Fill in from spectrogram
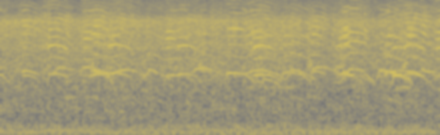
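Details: Seagulls over the sea near Saint Martin island, Cox's Bazar, Bangladesh, recorded aboard a boat: a crowded wash of thin, curving cries layered over a steady engine hum.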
